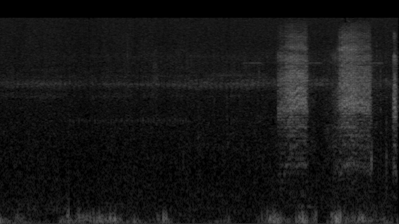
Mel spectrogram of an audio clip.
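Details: After a few seconds of quiet rural background with a thin steady drone, a peach-fronted parakeet lets out two coarse, scratchy screeches in quick succession.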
